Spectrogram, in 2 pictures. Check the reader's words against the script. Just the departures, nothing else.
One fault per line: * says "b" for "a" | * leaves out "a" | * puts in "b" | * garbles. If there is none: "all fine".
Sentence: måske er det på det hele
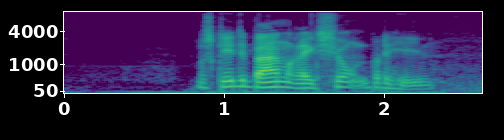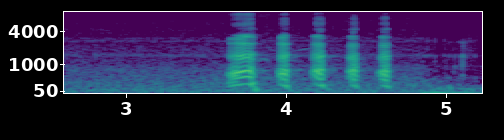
* puts in "bare en reaktion"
